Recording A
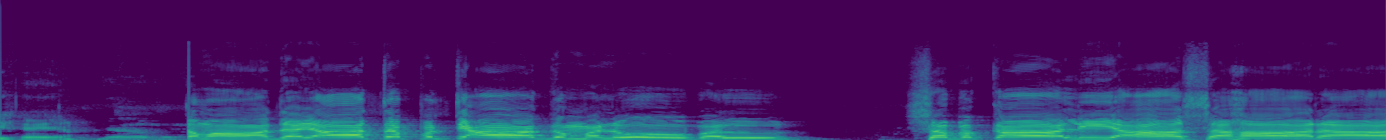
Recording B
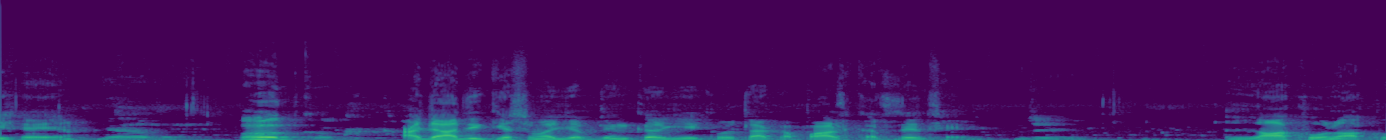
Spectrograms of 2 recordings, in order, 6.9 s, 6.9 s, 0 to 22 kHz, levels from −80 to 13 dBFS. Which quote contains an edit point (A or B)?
A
